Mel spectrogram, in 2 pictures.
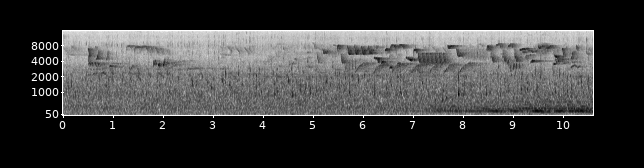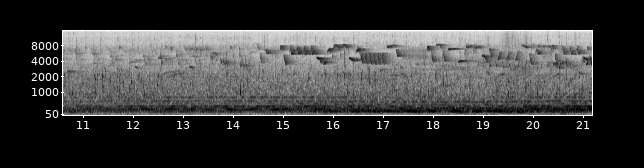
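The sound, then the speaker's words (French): A small stream runs through a forest with a steady babble of water, while many birds chirp and sing throughout. “Ambiance du petit cours d'eau qui traverse la forêt de Grano.”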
